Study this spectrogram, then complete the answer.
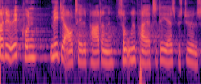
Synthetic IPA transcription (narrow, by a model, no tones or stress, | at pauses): æɐɾe̝jo̝e̝ɡ̥əkʰɔ̽n | me̝̰ːd̥jəʔɑ̈ʊt͡sʰɛːləpʰɑ̈ːd̥ɐnəsɒ̽muð̞ˠpʰɑ̈ɪ̰ɐt͡sʰe̝ld̥e̝æɐsb̥e̝sd̥yɐ̰l̩sə̥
